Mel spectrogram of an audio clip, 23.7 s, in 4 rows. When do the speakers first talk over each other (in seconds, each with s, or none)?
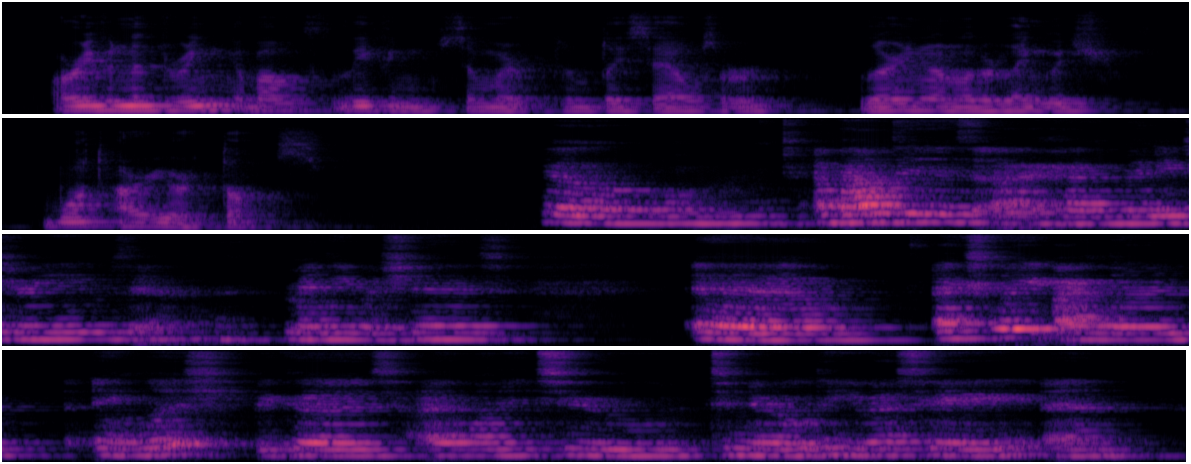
none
